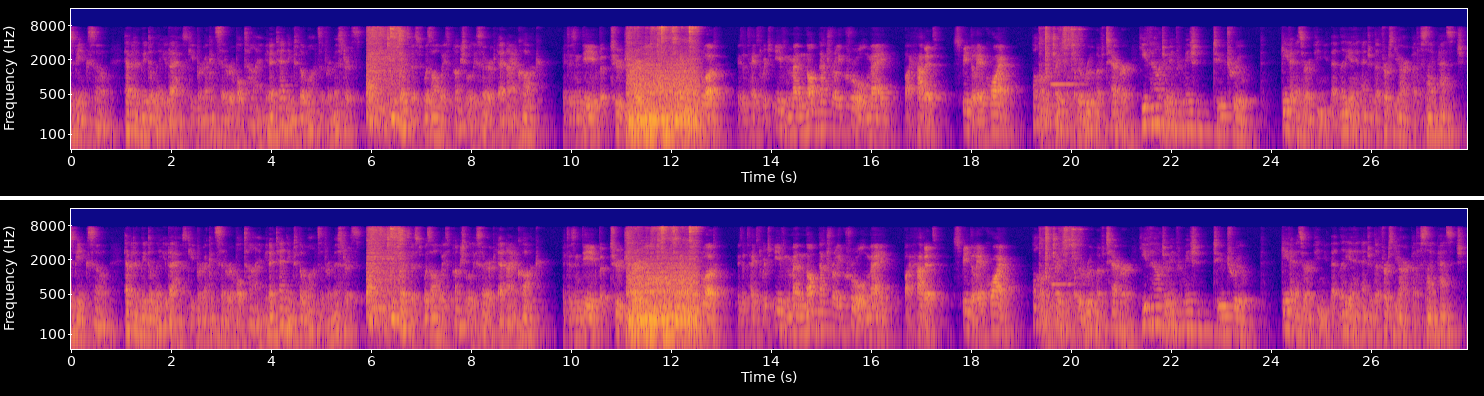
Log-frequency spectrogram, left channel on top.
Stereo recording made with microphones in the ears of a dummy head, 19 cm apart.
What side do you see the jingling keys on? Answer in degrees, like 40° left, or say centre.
20° left.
